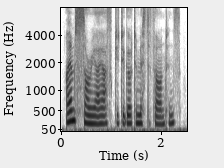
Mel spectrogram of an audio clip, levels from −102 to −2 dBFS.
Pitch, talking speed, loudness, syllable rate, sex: 205 Hz, 260 wpm, -20 LUFS, 6.3 syllables/s, female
